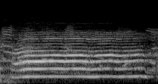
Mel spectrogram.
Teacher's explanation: সায়ের মাখরাজ জিহবার আগা উপরের দাঁতে আগা লাগিয়ে বলতে হবে সা।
